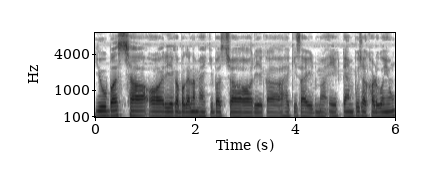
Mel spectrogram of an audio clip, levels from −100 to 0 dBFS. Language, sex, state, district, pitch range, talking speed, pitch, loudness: Garhwali, male, Uttarakhand, Tehri Garhwal, 105-115 Hz, 190 wpm, 110 Hz, -18 LUFS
